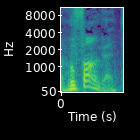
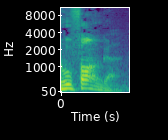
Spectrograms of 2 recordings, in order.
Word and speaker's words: Hufanga: Talafunga, how do you pronounce his name? – Hufanga. Tylanona Hufanga.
